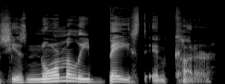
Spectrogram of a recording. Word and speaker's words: Qatar: Qatar is how you pronounce it. That's what Fareed Zakaria says.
